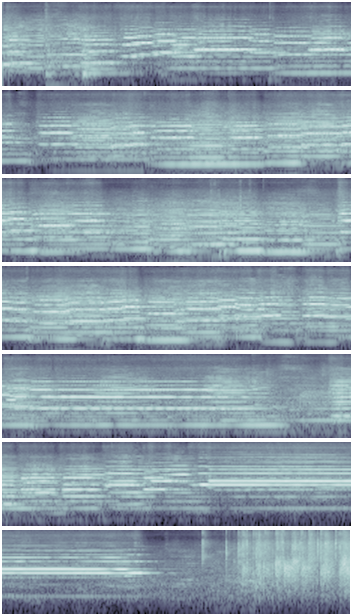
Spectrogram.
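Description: Live chamber ensemble of two flutes, violin and cello playing a piece together, the flutes carrying the melody over the strings. In the last few seconds the group holds a long sustained chord, which then stops together to end the piece.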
